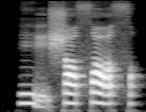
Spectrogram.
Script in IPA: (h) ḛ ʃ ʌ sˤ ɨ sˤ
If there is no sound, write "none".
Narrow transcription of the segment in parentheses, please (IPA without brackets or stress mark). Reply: ɦ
